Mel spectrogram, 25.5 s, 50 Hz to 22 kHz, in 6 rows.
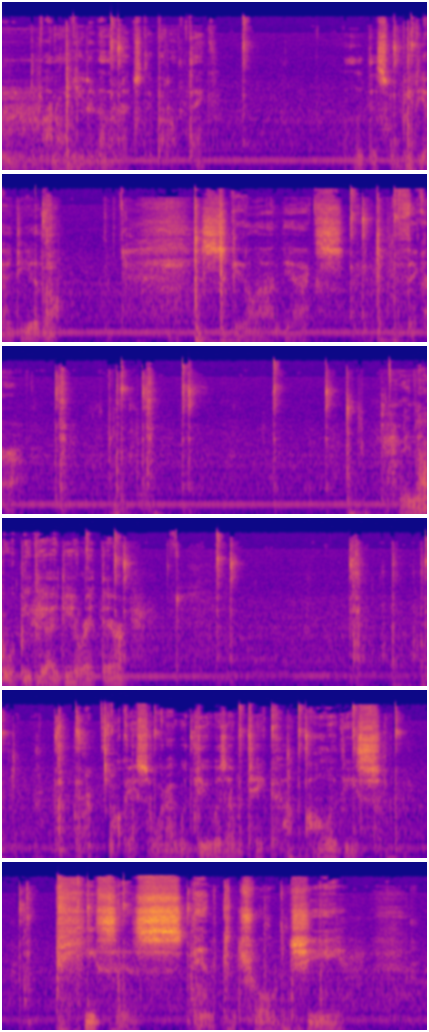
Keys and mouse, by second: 0.7 Tab, 6.1 s, 8.0 a, 10.3-16.0 drag, 12.0 a, 16.0 a, 18.6-19.8 middle drag, 19.8 right click, 20.4 middle click, 20.9-22.0 middle drag, 22.0-23.8 right drag, 24.0 ctrl+g.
